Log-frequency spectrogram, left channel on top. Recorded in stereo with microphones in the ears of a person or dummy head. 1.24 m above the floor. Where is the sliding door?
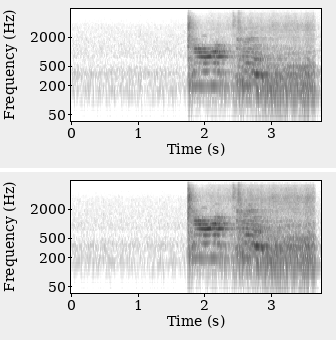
20° right (ahead or behind), 0.5 m.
